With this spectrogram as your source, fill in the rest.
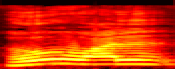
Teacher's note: یہ الف نہیں پڑھا جائے گا، واو کو ڈائریکٹ لام کے ساتھ ملا کر پڑھیں گے۔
